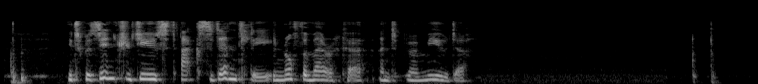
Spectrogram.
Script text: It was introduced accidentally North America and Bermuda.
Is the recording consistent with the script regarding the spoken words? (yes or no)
yes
